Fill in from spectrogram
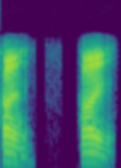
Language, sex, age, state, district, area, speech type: Assamese, male, 45-60, Assam, Charaideo, urban, conversation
